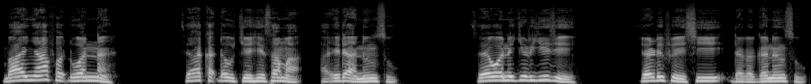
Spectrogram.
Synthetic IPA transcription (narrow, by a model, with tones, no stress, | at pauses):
baː˦jɐ˦ɲjaː˦ɸɐ˨ɗu˦wɐ˦nːɐ˨n | seː˦ʔa˦ka˨ɗa˦wkʲeː˨ʃi˦sɐ˦ma˨ʔa˨ʔɪ˦daː˨nɪ˦nsu˨ʔ | sa˦jwɐ˦ni˦ɡʲɪ˦ɽɡʲɪ˦d͡ʒeː˨ | jaː˦ɽʊ˦ɸeː˨ʃi˦dɐ˨ɡa˨ɡɐ˦nɪ˦nsu˨ʔ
